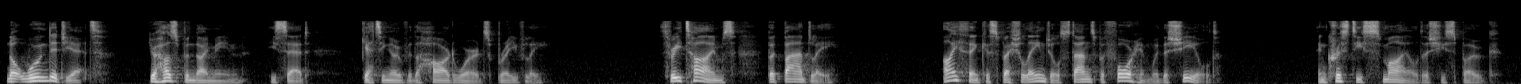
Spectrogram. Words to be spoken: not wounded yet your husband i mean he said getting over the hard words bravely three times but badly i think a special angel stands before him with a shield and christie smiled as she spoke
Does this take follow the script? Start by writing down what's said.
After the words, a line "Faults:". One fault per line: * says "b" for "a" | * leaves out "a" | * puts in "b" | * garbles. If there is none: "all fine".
not wounded yet your husband i mean he said getting over the hard words bravely three times but badly i think a special angel stands before him with a shield and christie smiled as she spoke
Faults:
all fine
